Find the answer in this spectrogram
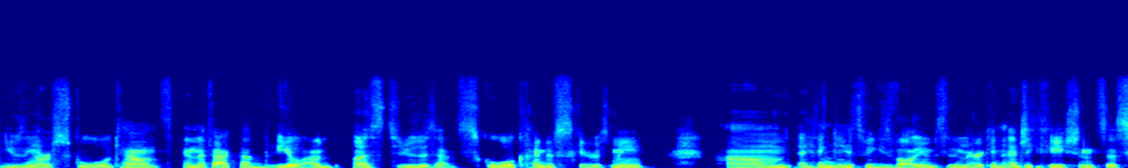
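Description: The speech is plain reading aloud. Nothing else is marked.

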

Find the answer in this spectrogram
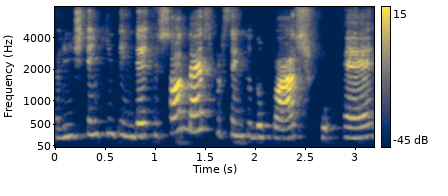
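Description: This woman's voice is high-pitched. It has a bright, sharp tone. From Brazil, São Paulo. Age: 40s. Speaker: fashion designer and small business owner. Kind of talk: interview.

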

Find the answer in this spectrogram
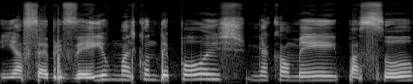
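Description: With fairly even intonation, a man talks in a dry, close sound with no echo. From Manaus, Amazonas, Brazil. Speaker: listener sending testimony. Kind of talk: recorded testimony.

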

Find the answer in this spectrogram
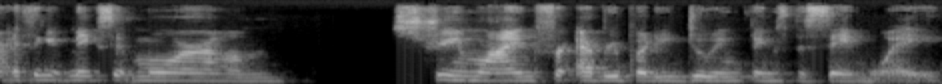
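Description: A woman talks with a somewhat breathy voice. Her American accent comes at a moderate pace. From St. Paul, Minnesota. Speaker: roller derby skater and census worker. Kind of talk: casual interview.

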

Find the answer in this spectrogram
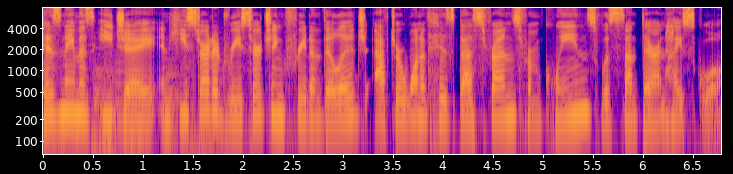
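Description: With an ordinary speaking voice, a woman speaks at medium pitch and a moderate pace, with fairly even intonation and hardly any pauses. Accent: American. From Rochester, New York. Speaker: podcast host and creator. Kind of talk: scripted narration with interviews.

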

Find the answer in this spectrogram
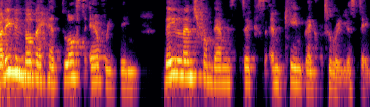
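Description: The speaker is somewhat breathy, moves at a fairly quick pace and makes very wide pitch swings. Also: woman. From Zimbabwe. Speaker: real estate investor and mentor. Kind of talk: interview, conversational.

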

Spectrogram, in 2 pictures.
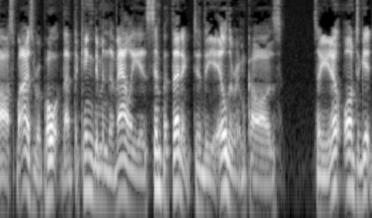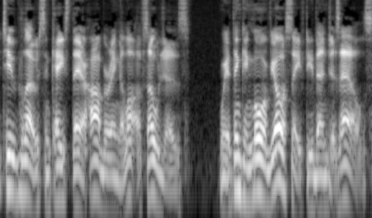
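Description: Using a put-on character voice, a man with a medium pitch talks at a fairly quick pace on a very clean recording with a silent background. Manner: practical, warm, reassuring.

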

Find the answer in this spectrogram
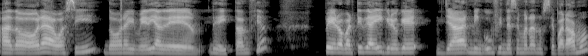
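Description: Recorded very cleanly against a silent background, a woman speaks with a Murcian accent. Her medium-pitched voice keeps a moderate pace and fairly even intonation. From Spain, Murcia. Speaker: podcast co-host. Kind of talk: casual chat.

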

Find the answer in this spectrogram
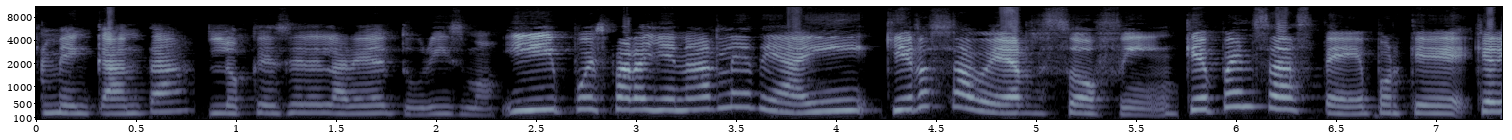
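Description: A woman speaks with a northern Mexican accent. Her intonation is lively. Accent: northern Mexican (Monterrey) Spanish. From Mexico, Monterrey. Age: 20s. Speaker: podcast co-host. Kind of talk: casual chat. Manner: blunt, to the point.

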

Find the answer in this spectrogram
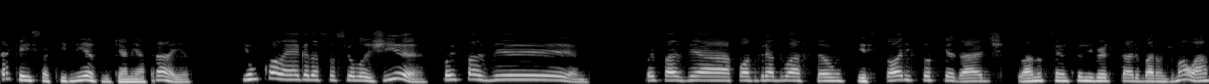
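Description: At a fairly slow pace, a man talks at a high pitch with lively intonation. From São Paulo interior, Brazil. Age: 20s. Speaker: podcast host, history graduate. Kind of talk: casual discussion.

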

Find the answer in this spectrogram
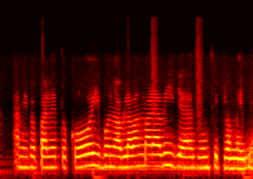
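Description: A woman speaks with a dark, mellow tone and ordinary pitch variation. The sound is dry and close, with no echo. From Mexico, Atlixco, Puebla. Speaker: primary school teacher. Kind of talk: interview conversation.

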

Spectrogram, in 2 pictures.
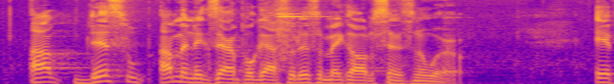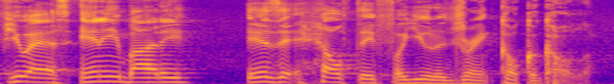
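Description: Lively in intonation and very even in loudness, a man talks at a fairly quick pace over noticeable background noise. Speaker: business consultant. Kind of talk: casual chat.

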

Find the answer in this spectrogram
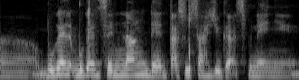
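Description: On a very clean recording with a silent background, a normal speaking voice talks at a moderate pace with ordinary pitch variation. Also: woman. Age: 20s. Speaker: takaful consultant. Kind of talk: casual interview chat.

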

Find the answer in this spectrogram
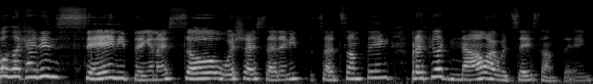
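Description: High-pitched and lively in intonation, a woman with an American accent talks at a fairly quick pace with hardly any pauses over noticeable background noise. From Buffalo, New York. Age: 20s. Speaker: podcast co-host, college student. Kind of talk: casual chat.

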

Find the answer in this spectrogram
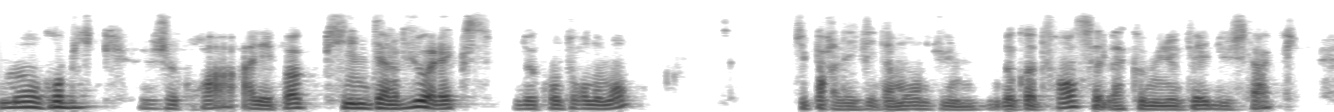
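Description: Dark and mellow in tone, a man's medium-pitched voice is somewhat breathy with lively intonation. He moves at a fairly quick pace, and the sound is dry and close with no echo. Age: 40s. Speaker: insurance agent. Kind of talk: casual interview.

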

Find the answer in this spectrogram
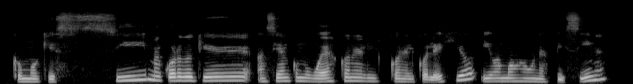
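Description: A fairly slow pace with hardly any pauses. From southern Chile, Osorno. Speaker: podcast co-host. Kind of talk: casual chat.

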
